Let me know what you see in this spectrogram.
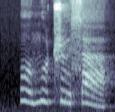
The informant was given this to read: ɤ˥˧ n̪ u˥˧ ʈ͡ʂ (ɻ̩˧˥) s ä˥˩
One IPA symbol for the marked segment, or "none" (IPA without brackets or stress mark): ɻ̩˥˧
